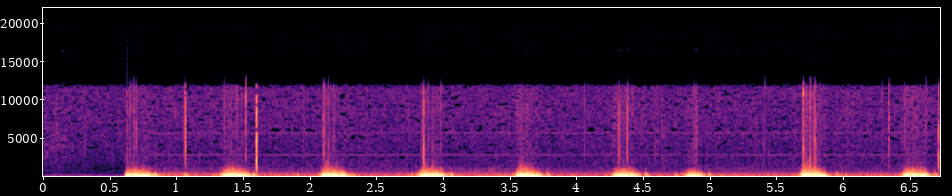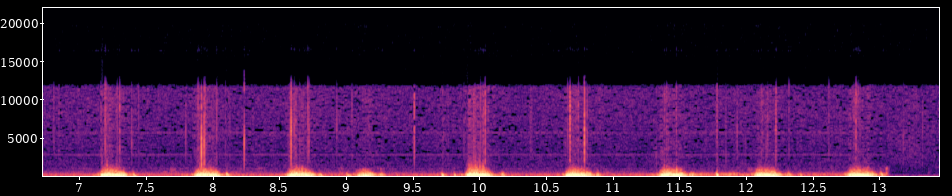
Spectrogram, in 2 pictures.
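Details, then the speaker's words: 1967 auscultation teaching record, tracing 12: marked aortic stenosis, heartbeat about 80 a minute with a harsh mid-systolic ejection murmur, reduced aortic second sound and post-extrasystolic accentuation of the murmur. "tracing number 12 marked aortic stenosis harsh mid-systolic ejection murmur reduced intensity of the aortic second sound note also the post extra systolic accentuation of the murmur"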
